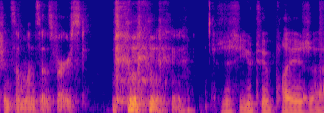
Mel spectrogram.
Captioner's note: laughs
